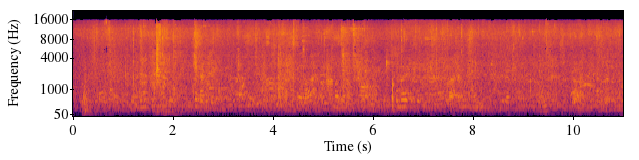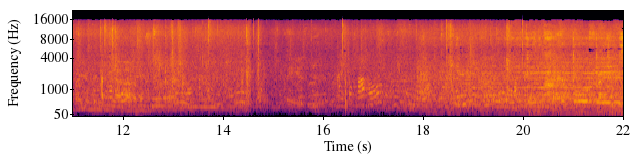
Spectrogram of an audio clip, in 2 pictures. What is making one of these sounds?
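Many men and women chatter nearby in a large, echoing room.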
